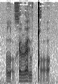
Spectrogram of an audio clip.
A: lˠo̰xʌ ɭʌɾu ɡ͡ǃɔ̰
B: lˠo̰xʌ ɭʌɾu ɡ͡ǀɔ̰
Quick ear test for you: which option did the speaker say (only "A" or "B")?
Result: A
